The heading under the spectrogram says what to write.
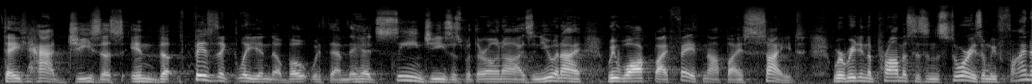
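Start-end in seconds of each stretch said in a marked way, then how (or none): none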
